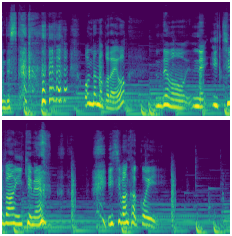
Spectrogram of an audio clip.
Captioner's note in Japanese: 笑い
